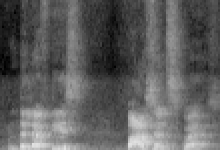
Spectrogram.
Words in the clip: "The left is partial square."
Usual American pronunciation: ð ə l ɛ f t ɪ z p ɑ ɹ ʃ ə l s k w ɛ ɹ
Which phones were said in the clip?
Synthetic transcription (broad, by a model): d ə l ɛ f t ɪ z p ɑ ɹ s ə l s k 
